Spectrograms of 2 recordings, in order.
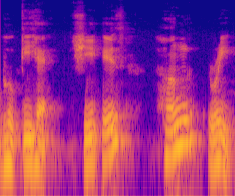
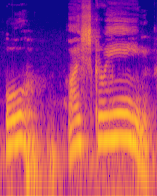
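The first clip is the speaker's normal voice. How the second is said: put-on high, loud little girl's oh at the ice cream; a child spotting ice cream, wide-eyed and longing; high, slow wonder of a hungry little girl; girl's delighted gasp; 10 semitones higher, 4 dB louder, slower than usual. Poor girl sees ice cream.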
